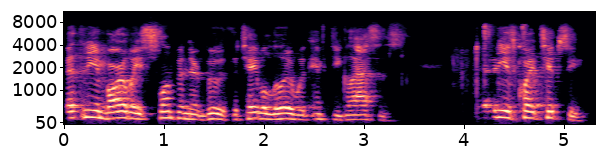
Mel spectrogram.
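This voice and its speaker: A man's voice: on the high side, fairly quick, slight background noise. A man reading out screenplay stage directions as narrator at a table read, on a slightly dull home recording.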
